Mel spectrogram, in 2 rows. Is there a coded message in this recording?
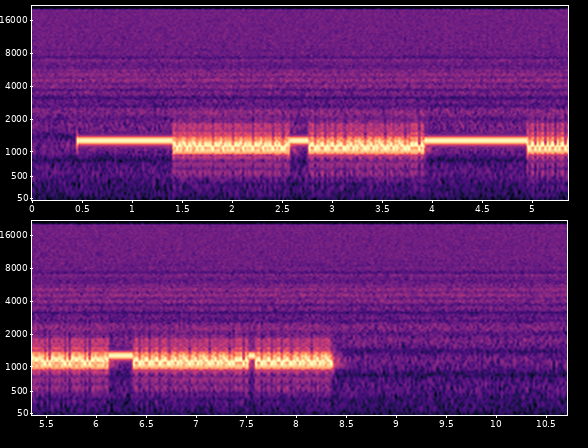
Yes: 300-baud modem data (Bell 103 tones) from 0.4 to 8.4 s, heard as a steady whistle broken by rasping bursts, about 300 baud, 200 Hz shift.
